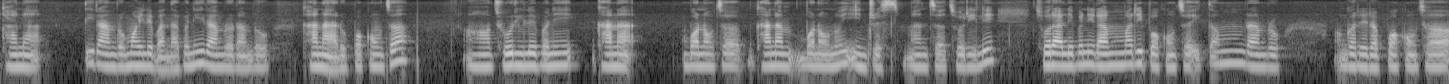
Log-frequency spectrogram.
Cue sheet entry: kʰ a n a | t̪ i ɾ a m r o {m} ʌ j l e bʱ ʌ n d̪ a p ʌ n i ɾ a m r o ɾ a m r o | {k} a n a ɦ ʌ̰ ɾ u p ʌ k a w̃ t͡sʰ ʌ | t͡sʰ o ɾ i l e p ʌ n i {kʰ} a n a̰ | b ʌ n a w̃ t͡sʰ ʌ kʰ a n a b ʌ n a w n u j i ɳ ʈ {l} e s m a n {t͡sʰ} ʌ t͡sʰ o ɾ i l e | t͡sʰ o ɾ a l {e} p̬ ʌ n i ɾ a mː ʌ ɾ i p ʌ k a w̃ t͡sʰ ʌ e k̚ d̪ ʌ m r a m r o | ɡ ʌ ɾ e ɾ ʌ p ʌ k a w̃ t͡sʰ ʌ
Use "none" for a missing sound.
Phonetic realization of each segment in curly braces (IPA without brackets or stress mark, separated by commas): m, kʰ, kʰ, r, t͡sʰ, e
